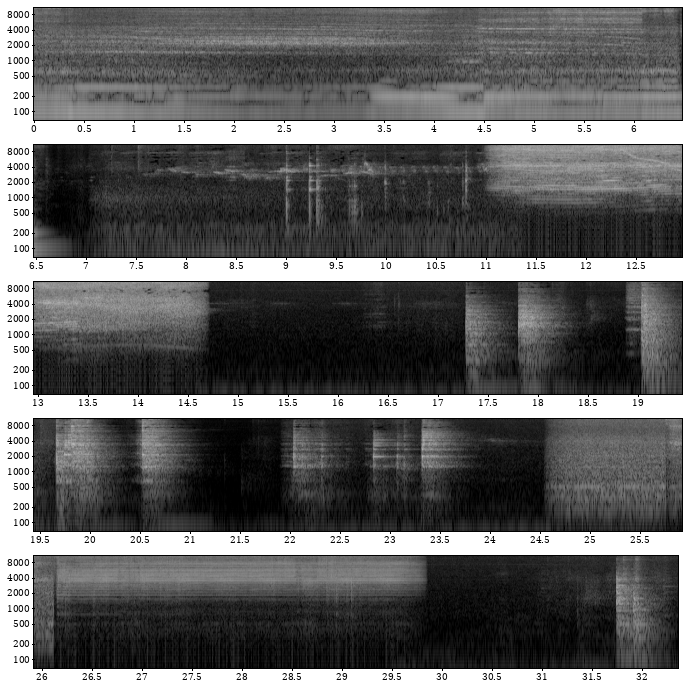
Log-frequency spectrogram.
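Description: Metal-cutting band saw running and cutting through a steel rectangular tube, a steady machine hum that stops about six and a half seconds in. It is followed by other metalworking tool sounds: a few seconds of a loud high-pitched tool, a run of short separate bursts, and a steady noise near the end that cuts off abruptly.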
